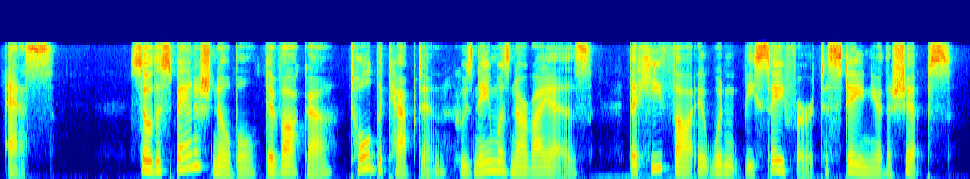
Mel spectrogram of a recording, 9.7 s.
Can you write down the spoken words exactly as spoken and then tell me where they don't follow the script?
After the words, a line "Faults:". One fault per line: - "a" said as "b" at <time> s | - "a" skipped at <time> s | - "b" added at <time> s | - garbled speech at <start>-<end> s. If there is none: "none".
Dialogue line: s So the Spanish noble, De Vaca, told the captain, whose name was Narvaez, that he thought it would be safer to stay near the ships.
s So the Spanish noble, De Vaca, told the captain, whose name was Narvaez, that he thought it wouldn't be safer to stay near the ships.
Faults:
- "would" said as "wouldn't" at 7.1 s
